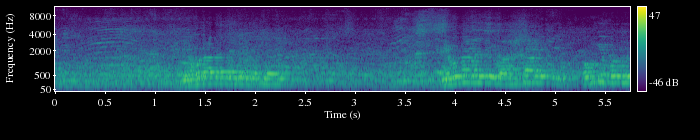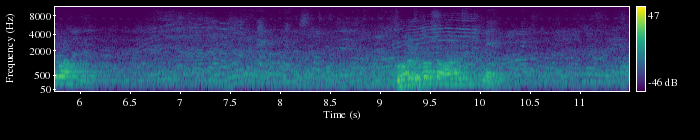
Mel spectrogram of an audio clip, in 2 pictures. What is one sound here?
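A man speaks with animation through a microphone, heard over a loudspeaker.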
